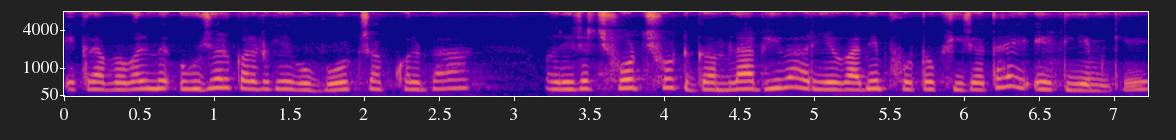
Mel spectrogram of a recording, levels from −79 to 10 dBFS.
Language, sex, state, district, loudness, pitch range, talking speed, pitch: Bhojpuri, female, Uttar Pradesh, Varanasi, -21 LUFS, 250-280 Hz, 190 wpm, 260 Hz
